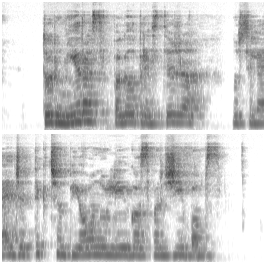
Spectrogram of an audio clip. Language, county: Lithuanian, Vilnius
